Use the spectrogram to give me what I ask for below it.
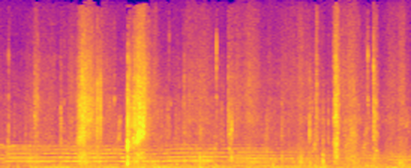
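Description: Footsteps hurry across a field, several soft, irregular thuds and scuffs that stay faint over a low, steady background.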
